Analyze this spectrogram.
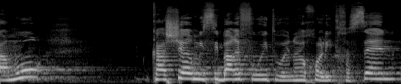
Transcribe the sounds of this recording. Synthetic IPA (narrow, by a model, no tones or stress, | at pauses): muʁ | kaːʃe̞ʁmisibaʁe̞fuituejnojaχo̞lːeitχase̞n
